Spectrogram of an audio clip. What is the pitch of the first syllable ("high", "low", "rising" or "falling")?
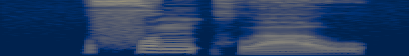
high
